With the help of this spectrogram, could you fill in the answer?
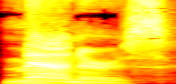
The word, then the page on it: manners: British English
